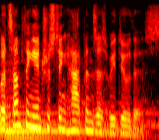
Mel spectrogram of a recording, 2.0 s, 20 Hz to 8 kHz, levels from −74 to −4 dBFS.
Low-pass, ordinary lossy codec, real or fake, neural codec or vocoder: 7.2 kHz; MP3, 64 kbps; real; none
